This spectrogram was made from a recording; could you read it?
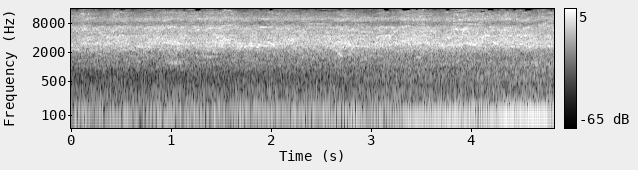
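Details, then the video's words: Hundreds of rainbow lorikeets leaving their roosts in tall Norfolk pines along Burleigh Heads Beach, Gold Coast, Queensland, Australia, before sunrise make a dense, unbroken wash of shrill screeches and chatter, with a low traffic rumble underneath. "The noise of Hundreds of Rainbow Lorikeets"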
